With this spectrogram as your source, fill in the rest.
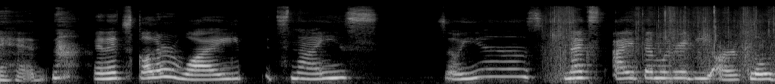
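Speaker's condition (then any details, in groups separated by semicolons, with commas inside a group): No condition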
